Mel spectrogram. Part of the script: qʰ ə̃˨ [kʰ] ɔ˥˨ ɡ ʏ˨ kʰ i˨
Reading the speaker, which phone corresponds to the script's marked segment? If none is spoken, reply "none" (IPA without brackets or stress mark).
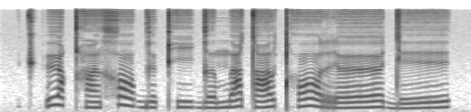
x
